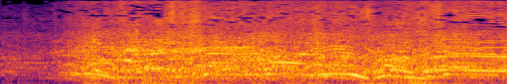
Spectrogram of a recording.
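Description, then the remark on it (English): A loud crowd of many overlapping voices shouting and chanting, a dense, continuous roar of raised voices that swells in after a brief quieter moment and stays steady throughout: pro-Palestinian protesters chanting as they confront police in Bay Ridge, Brooklyn. “The sound as chanting protesters confronted police in Bay Ridge.”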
